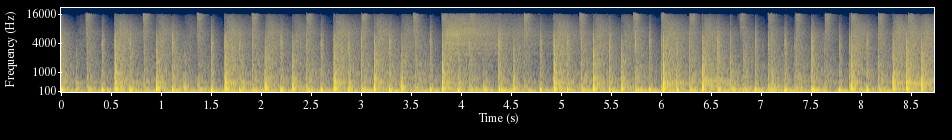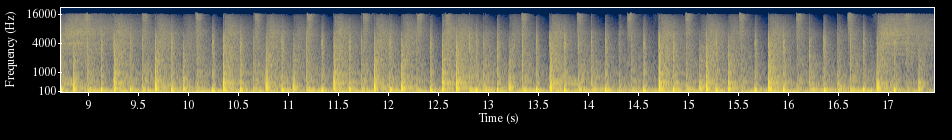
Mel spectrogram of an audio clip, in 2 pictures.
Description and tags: rock groove 110 bpm
Rock groove with toms 110 bpm
loop, drum, rock, rhythm, rhythmic, acoustic-drums, 110-bpm, beat, drum-loop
